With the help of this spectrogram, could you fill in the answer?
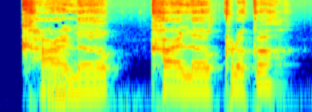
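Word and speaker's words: Carlo Crocco: Carlo Croco.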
